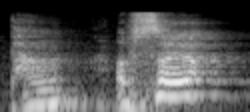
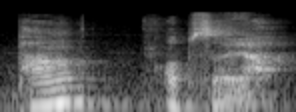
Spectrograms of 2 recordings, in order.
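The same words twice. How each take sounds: First: It is said loudly and forcefully. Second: It is said carefully and evenly, without force.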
